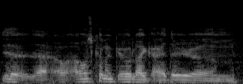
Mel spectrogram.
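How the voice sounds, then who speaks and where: A man chatting casually and haltingly as a player in a game playthrough. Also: on the low side, warm tone, soft background music. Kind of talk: casual chat.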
